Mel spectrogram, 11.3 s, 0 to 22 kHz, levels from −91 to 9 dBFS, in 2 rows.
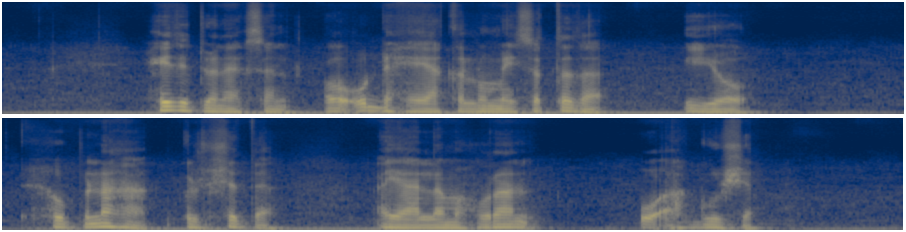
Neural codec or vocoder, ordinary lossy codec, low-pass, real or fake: codec, 44.1 kHz, 7.8 kbps, DAC; none; none; fake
